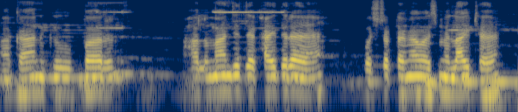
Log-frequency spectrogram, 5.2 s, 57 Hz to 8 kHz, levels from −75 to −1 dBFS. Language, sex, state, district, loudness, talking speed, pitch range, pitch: Hindi, male, Bihar, Muzaffarpur, -15 LUFS, 195 wpm, 130-145 Hz, 140 Hz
